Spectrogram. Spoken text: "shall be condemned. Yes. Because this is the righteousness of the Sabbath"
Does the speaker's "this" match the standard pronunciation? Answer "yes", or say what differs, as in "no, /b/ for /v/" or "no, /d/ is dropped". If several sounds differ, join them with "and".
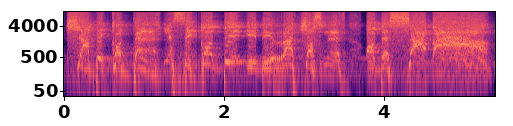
no, /s/ is dropped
